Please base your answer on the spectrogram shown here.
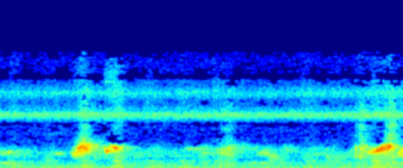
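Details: Red-vented bulbuls come to eat papaya in a Sri Lankan village; a few short bright chirps near the start, then quiet, then another sharp chirp at the end, steady high hiss behind.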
